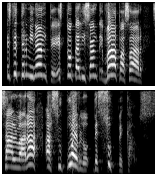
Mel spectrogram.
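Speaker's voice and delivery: normal talking voice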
